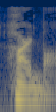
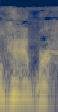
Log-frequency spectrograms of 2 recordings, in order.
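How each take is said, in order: First: Slow, careful American "hardball" with the r sounded; deliberate General American r on "hardball"; American accent. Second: Boston "hardball" with the r dropped; r-less Boston vowels on "hardball"; Boston accent. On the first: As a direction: say "hardball" in standard American, r pronounced. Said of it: "with an American accent". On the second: The feared Boston slip, r dropped. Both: Retold or imitated.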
